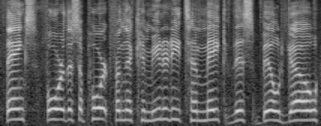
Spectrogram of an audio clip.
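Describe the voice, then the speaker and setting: High-voiced excited man hosting a livestream. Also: unhurried. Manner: excited, chatty, laughs often, stumbles over names. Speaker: livestream host. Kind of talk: casual livestream chat reading viewer comments. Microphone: studio mic.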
